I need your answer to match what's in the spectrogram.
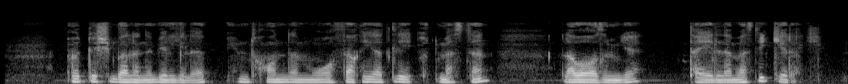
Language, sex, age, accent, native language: Uzbek, male, 19-29, Andijon, Uzbek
